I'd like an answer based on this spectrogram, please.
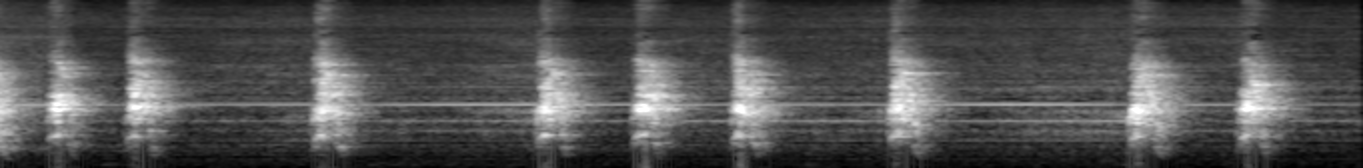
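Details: Pomeranian aged one year barking at a Roomba robot vacuum it treats as an enemy; nine high, sharp single barks spaced about a second apart over a steady mechanical hum.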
